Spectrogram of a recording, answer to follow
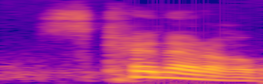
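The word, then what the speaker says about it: σκηνή: 스케네라고 불렀어요. C니 K가 C로만 바뀌었네요. 영어로 읽을 때 씬이라고 읽지만 이건 사실 헬라어에서 온 거예요. 스케네.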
